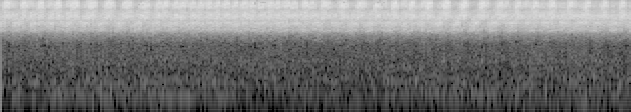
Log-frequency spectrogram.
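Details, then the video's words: A cicada's intense, grating buzz, high and continuous, pulsing evenly around three times a second throughout. "som de cigarra"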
